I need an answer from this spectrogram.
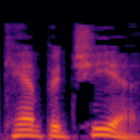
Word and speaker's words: Kampuchea: 4 days later, King Sihanouk declared Kampuchea, the original Khmer pronunciation of Cambodia, independent.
